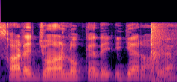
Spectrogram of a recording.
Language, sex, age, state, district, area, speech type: Dogri, male, 18-30, Jammu and Kashmir, Udhampur, rural, spontaneous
